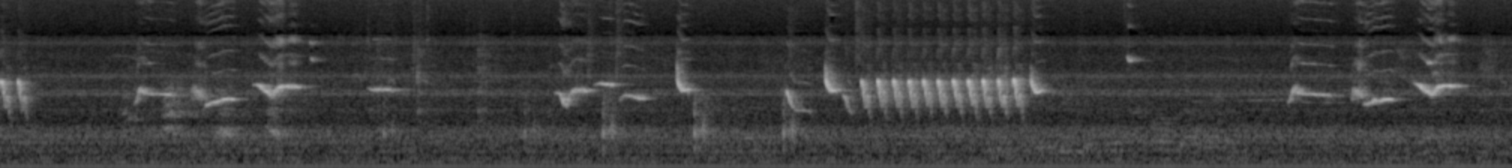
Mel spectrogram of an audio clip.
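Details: Arremonops conirostris, black-striped sparrow (tumba yegua, tico tico), singing in the morning: repeated groups of slurred whistles and chips, a fast rattling trill of about fifteen even notes midway, then more whistled phrases, over constant low hum.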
